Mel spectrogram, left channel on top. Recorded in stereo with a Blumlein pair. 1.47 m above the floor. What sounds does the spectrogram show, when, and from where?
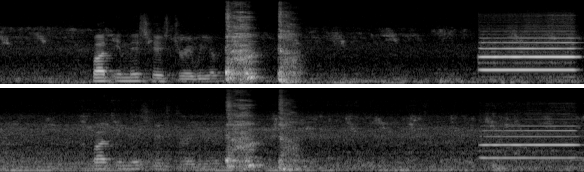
0.9 s a man speaking: 20° left, 0.8 m; by 2.1 s 40° left, 2 m
2.2 s a cough: 55° left, 2.5 m
4.8 s a flute: 45° left, 1.0 m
